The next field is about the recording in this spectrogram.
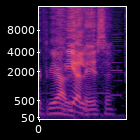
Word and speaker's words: Crialese: Compositor de la banda sonora del film Nuevo Mundo, di Emanuel Calce, ¿cómo se pronuncia? – Crialese.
